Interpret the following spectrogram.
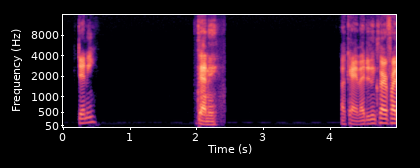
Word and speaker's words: Danny: you could just be Denny it doesn't actually yeah like I think people just call them as in Denny's but without disease Denny Denny okay they didn't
